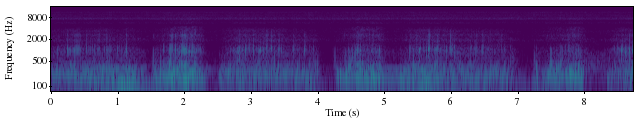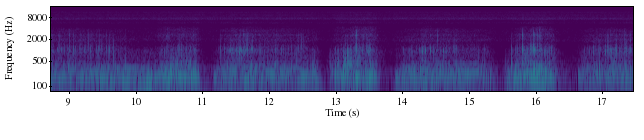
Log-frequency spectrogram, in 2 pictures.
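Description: Regular rough, rattling snoring on each breath, about 8 breaths in 17 seconds with short pauses between; an infant snoring in sleep.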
